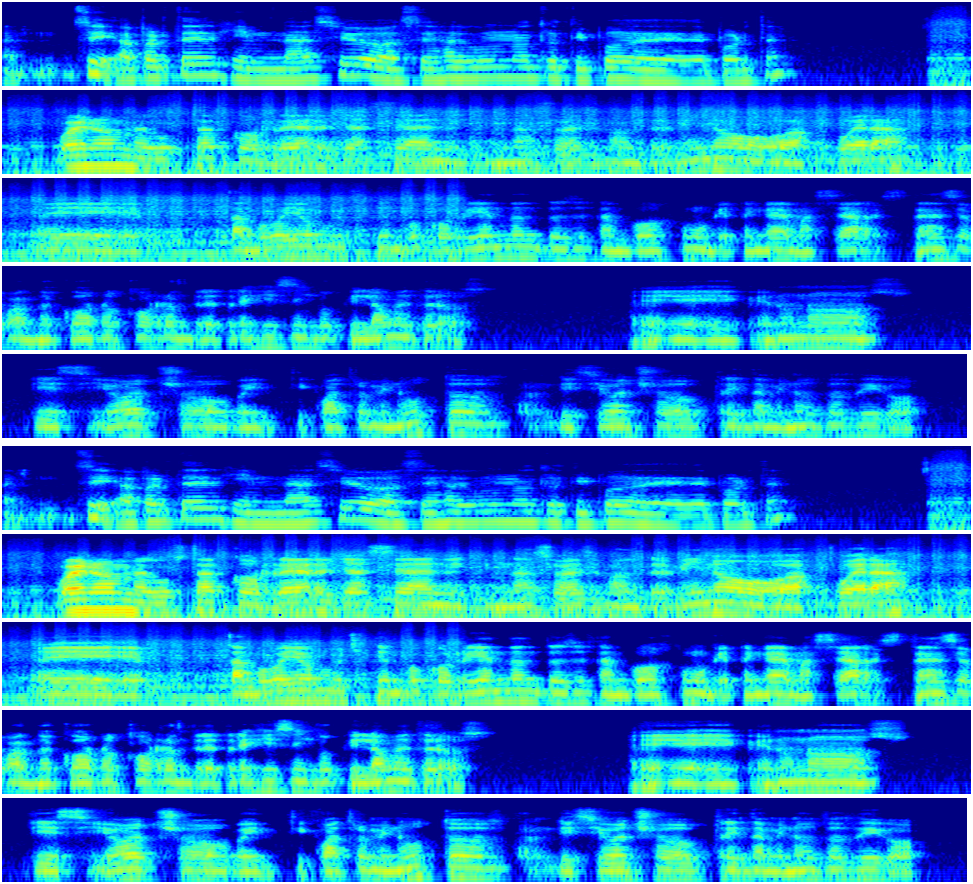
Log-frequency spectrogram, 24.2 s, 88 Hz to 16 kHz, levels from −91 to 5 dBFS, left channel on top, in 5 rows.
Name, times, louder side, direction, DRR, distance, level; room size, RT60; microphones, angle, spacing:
voice 1, 0.0-4.0, left 1 dB, 85° left, 2.5 m, -43 dB
sound 1, 4.6-12.0, equal, 5° right, 0.6 m, -46 dB
voice 2, 5.1-9.4 9.8-10.5 10.8-16.9 17.7-19.1 19.5-23.9, right 6 dB, 75° right, 0.6 m, -38 dB
7.1 x 5.6 x 2.4 m
head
